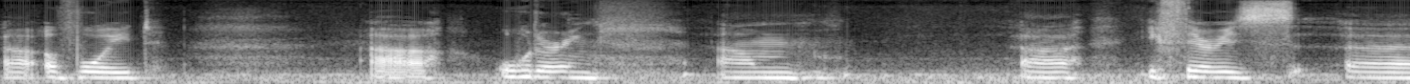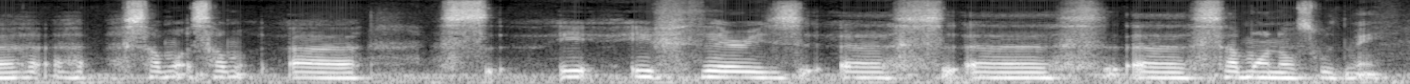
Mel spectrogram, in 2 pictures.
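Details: Stuttering in an adult, with frequent interjections and repetitions.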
